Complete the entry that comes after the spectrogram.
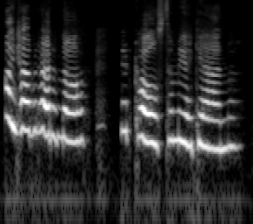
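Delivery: loud, high, rushed outburst; frenzied killer. Acted. Monster Claire refusing to stop killing, frenzied protest. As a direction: burst out with a killer's craving.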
